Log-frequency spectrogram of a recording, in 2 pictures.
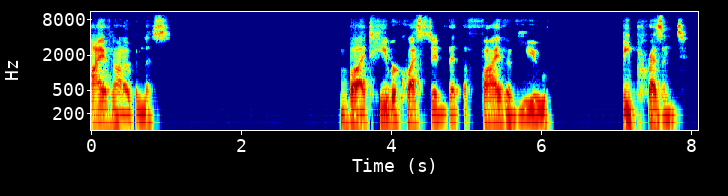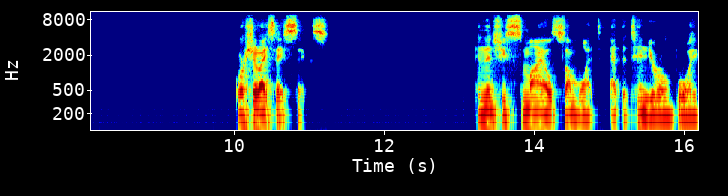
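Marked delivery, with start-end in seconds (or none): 0.0-11.3 calm, gentle and sweet voice. Voicing a widow addressing gathered heirs: calm and sweet tone. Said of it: "she says in a much calmer and sweet tone".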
